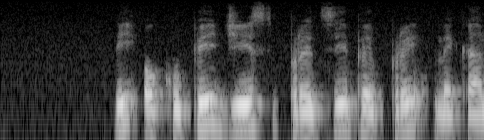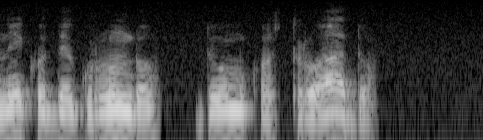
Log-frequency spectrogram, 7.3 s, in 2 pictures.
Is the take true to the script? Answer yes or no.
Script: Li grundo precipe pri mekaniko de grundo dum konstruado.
no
